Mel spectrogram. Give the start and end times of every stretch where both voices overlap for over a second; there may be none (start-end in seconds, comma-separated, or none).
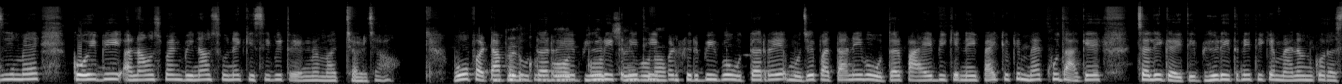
5.1-6.8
